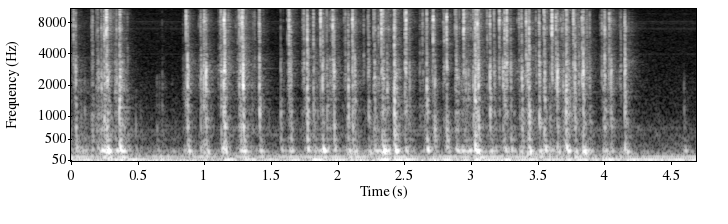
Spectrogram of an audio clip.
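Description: Fingertips and long nails of both hands type rapidly on a pink Ajazz typewriter-style retro mechanical keyboard with round plastic keycaps. A dense run of crisp, clacky keystrokes with bright plastic ticks sits over a steady low hum, then the typing stops near the end.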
